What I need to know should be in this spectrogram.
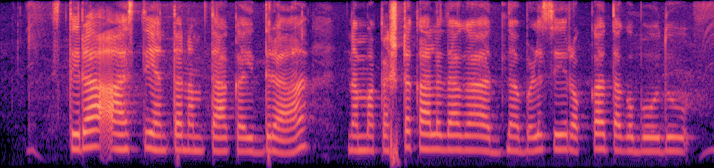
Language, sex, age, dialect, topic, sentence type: Kannada, female, 18-24, Central, banking, statement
